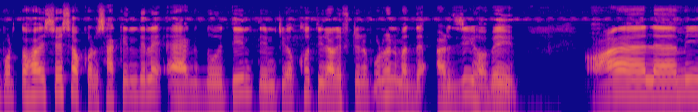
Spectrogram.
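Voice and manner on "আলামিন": আলামিন chanted with a held ending; recited stop. Shown as a demonstration. Teacher shows how to pause at the verse end, chanted. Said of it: "এভাবে থেমে যাবেন।".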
